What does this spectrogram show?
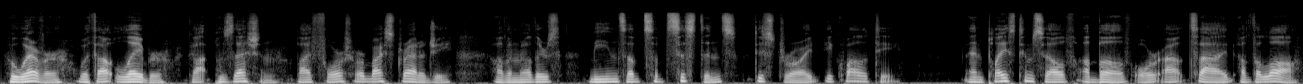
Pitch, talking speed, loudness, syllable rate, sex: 115 Hz, 120 wpm, -19 LUFS, 4.5 syllables/s, male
